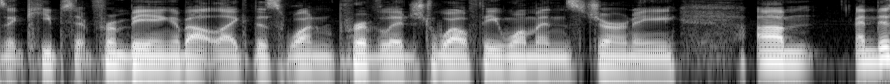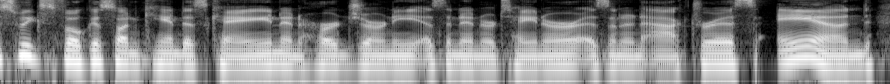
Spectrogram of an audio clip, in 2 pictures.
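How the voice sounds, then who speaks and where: A man's voice: fairly low pitch, clean tone, no room sound, clean studio sound. A man co-hosting a casual talk show, articulate and thoughtful as he recounts stories. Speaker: co-host. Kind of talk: casual chat.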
